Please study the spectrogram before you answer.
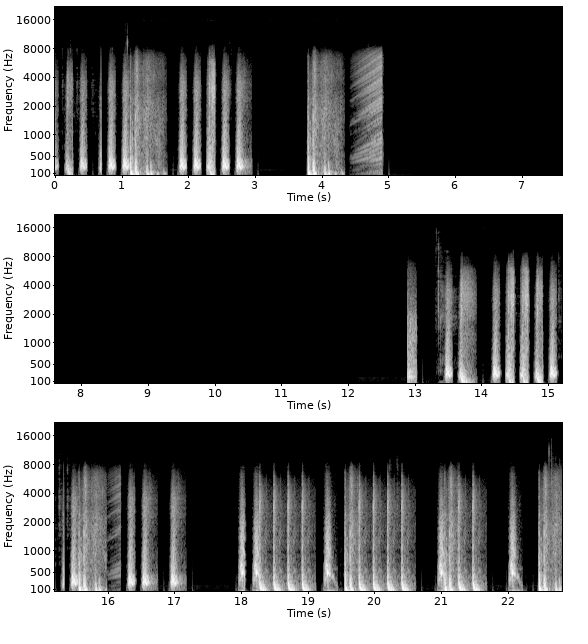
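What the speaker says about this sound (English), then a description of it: "You're just thumping them with the sword." A sword lands dull thumping blows on enemies in Mutant Rampage: Bodyslam, quick clusters of hits in rapid bursts separated by a long silent pause, close and loud.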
